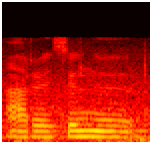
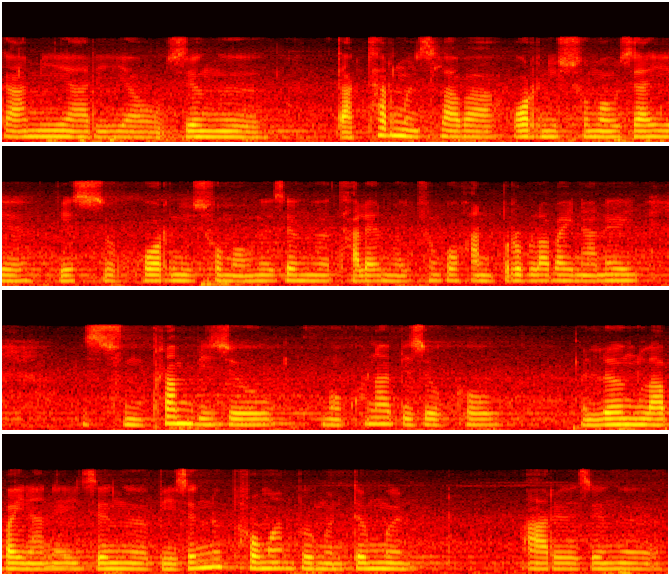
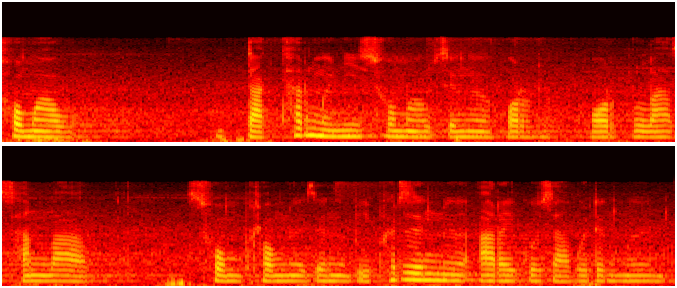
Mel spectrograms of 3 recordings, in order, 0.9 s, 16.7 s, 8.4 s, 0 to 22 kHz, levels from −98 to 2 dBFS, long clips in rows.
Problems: low volume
